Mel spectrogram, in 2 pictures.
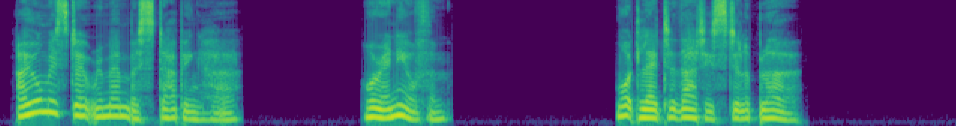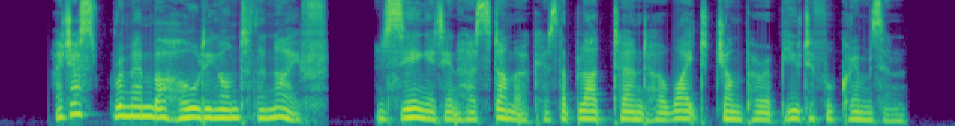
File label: Audiobooks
